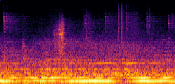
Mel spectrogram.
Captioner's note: sword unsheathed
